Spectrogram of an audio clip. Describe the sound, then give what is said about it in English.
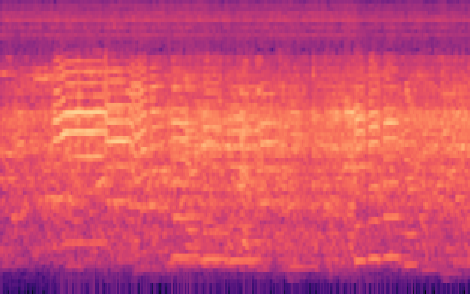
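A large crowd in Greenville cheers and shouts in a steady, bright roar as Senate Majority Leader Bob Dole and Elizabeth Dole attend, with high voices and whistles rising above the din, holding loud for several seconds. “It was a special honor for us to have them come here to Greenville, and they are certainly enjoying themselves, as is the crowd.”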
